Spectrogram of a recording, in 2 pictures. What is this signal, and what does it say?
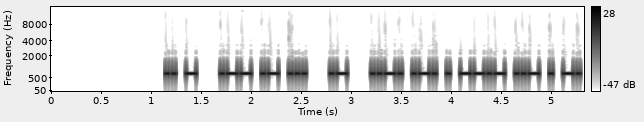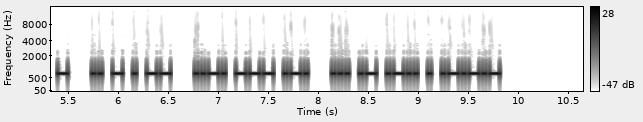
Morse code, heard as a keyed tone, about 34 wpm, 700 Hz. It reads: IT WAS A FREQUENT ITEM FOR SALE.
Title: Sentences from Top 1400 Words 35wpm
